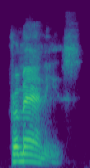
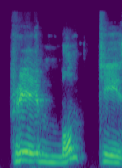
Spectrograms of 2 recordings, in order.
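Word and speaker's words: Primanti: For the love of all that is holy, stop pronouncing the T in Primanis. It's pronounced Primanis. This Primontes stuff makes it sound like a classy establishment, and the best ones are the exact opposite.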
